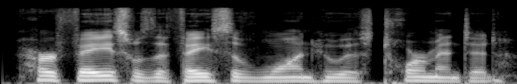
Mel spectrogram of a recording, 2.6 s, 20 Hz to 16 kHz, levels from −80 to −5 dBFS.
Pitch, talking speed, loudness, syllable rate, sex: 120 Hz, 230 wpm, -17 LUFS, 6.0 syllables/s, male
